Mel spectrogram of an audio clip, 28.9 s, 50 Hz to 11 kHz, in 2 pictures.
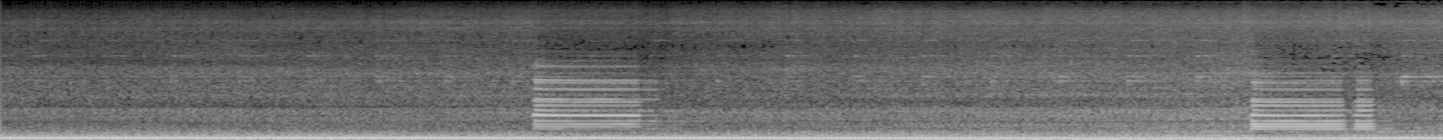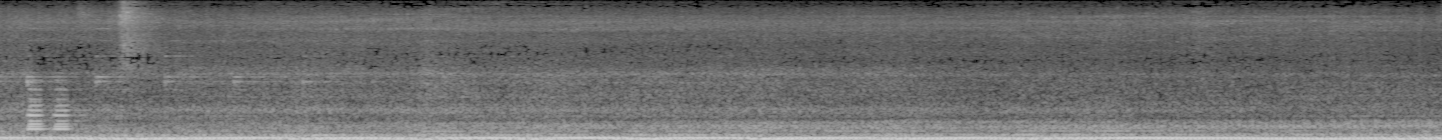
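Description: CSX diesel locomotives passing close by, their engines running with a steady deep drone. The multi-chime air horn blows a long blast about five seconds in, then another long blast and a short one between about 12 and 15 seconds in. This is the long-long-short pattern of a grade-crossing warning.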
